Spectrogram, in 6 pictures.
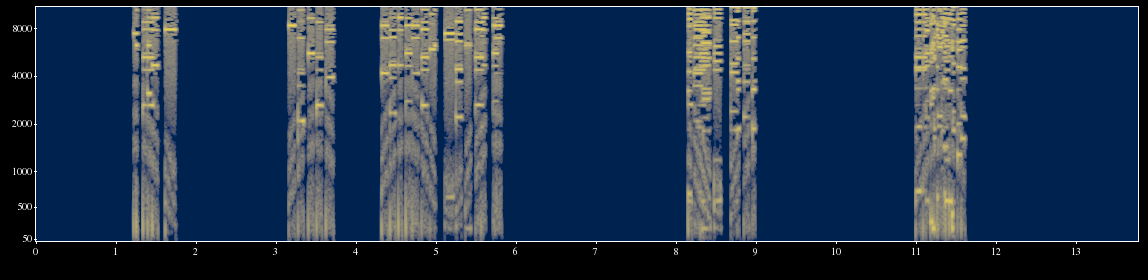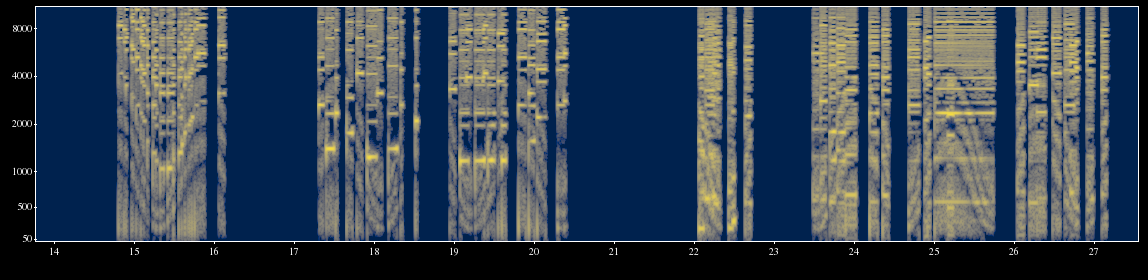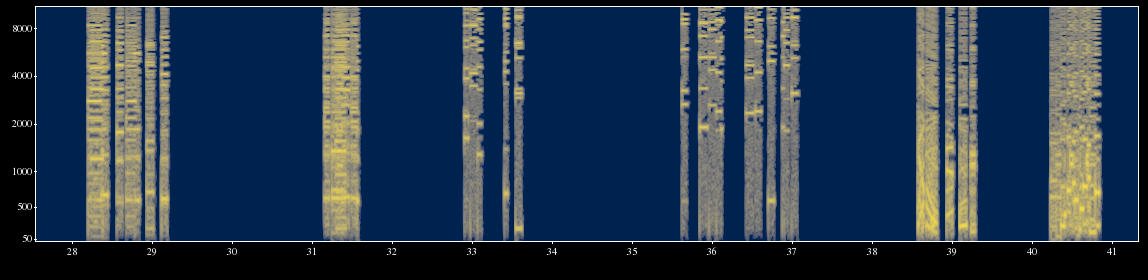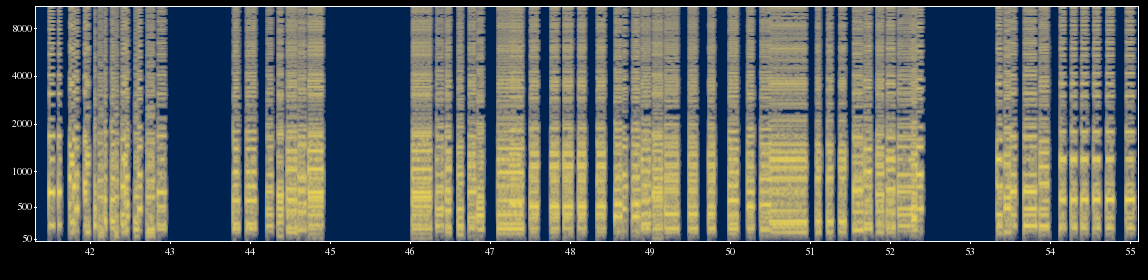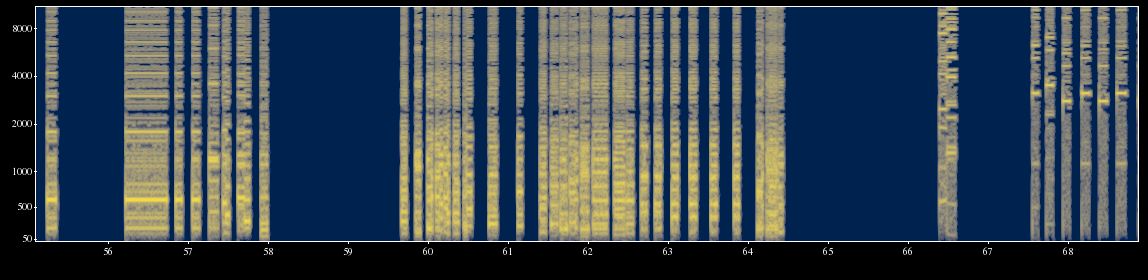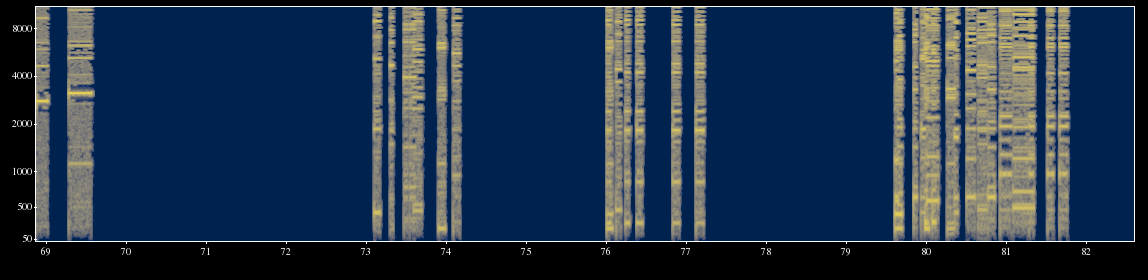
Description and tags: hud/pc sound
Well I made it for my personla project to use it in the holographic scene... Hope it helps somebody.
computer, game, science-fiction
